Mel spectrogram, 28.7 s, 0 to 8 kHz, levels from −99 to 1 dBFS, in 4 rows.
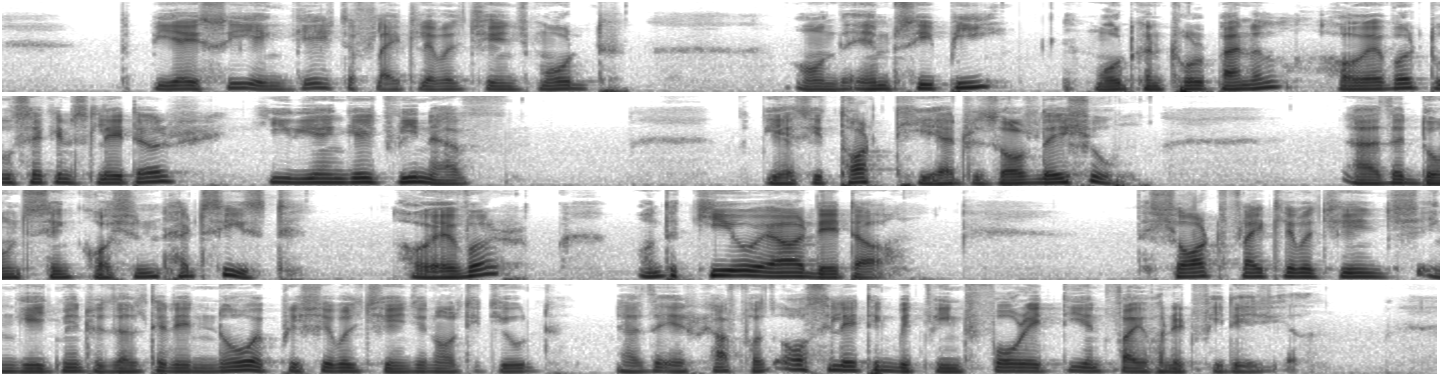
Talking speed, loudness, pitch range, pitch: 135 wpm, -20 LUFS, 105-135 Hz, 115 Hz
